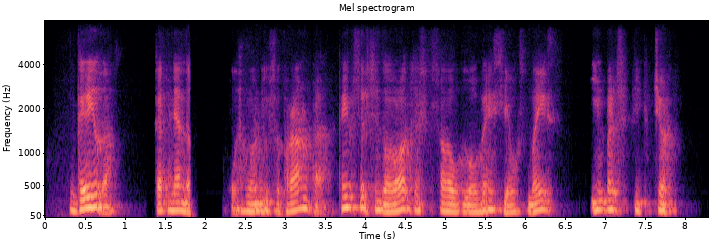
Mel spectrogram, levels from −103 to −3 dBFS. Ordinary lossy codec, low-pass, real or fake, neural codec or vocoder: Opus, 24 kbps; 7.2 kHz; fake; codec, 16 kHz, 1 kbps, FunCodec, trained on Chinese and English, 50 frames a second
